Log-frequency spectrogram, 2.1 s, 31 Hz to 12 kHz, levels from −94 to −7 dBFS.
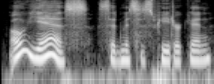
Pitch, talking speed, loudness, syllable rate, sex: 190 Hz, 140 wpm, -18 LUFS, 3.7 syllables/s, female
